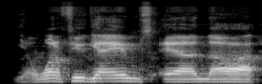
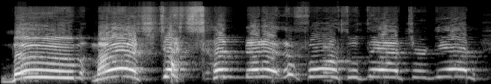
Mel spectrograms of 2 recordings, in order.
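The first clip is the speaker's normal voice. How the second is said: big announcer shout, much higher and louder; hype shout; 13 semitones higher, 6 dB louder than usual. Real, not acted. Hype announcing correct trivia answer.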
